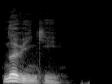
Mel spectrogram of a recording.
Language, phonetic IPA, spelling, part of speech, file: Russian, [ˈnovʲɪnʲkʲɪj], новенький, adjective / noun, Ru-новенький.ogg
- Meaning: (adjective) brand new (utterly new); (noun) novice, newcomer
